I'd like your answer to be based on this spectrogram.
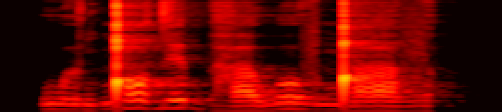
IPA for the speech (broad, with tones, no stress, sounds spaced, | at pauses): w ɯ˨ d ŋ͡ǃ ɔ˦ d e˦ bʱ a˨ w o˦˨ v ŋ͡ǃ a˨ v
